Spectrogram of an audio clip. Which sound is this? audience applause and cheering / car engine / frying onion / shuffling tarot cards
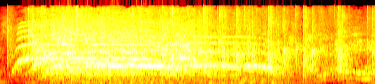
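audience applause and cheering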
